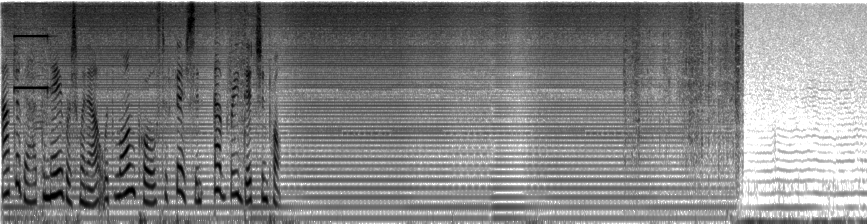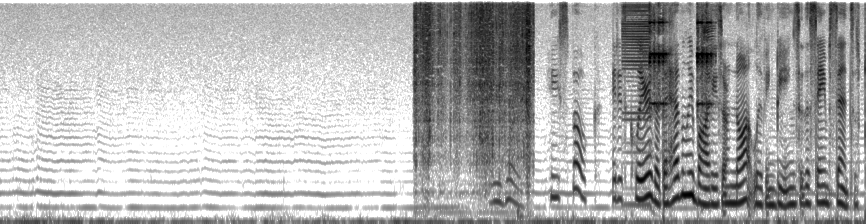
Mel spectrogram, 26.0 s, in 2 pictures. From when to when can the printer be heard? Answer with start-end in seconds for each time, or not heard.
not heard.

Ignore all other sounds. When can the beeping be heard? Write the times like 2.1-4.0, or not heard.
0.2-0.9, 22.4-23.7.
